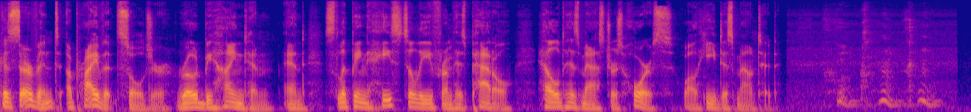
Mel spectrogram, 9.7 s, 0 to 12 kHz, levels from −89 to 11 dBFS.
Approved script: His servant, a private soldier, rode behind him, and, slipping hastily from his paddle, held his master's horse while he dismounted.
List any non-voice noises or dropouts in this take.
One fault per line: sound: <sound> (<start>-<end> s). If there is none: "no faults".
sound: throat clearing (8.0-9.5 s)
